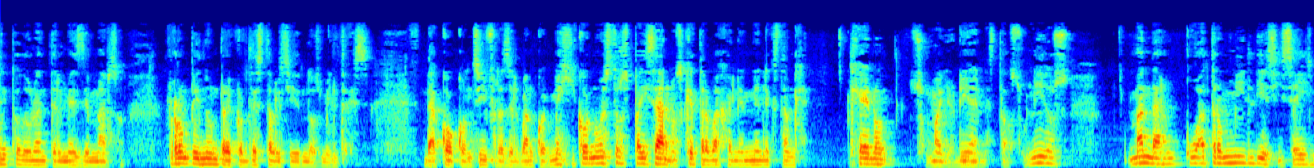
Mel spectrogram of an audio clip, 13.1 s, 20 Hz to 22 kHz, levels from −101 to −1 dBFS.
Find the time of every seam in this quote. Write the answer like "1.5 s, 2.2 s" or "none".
none

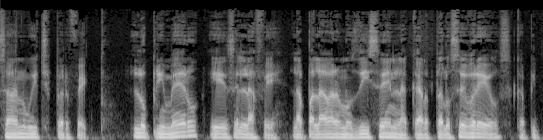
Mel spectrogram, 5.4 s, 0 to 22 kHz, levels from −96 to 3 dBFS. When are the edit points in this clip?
2.9 s

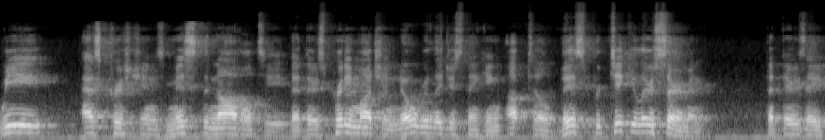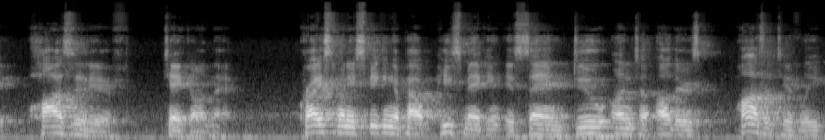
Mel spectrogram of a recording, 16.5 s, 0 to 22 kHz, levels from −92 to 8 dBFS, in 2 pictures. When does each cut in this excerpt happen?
none

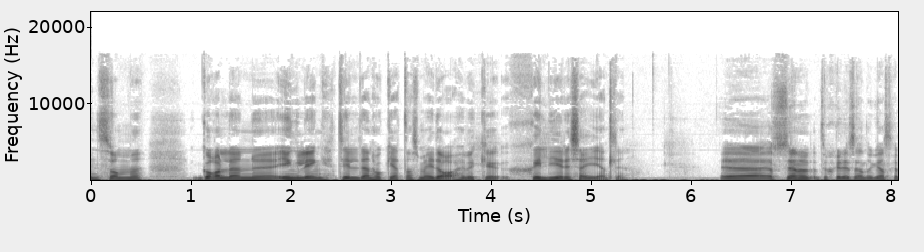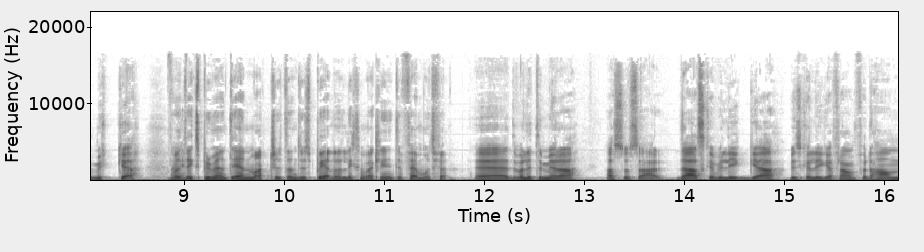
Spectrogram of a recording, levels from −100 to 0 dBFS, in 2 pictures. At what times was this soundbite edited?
8.8 s, 11.8 s

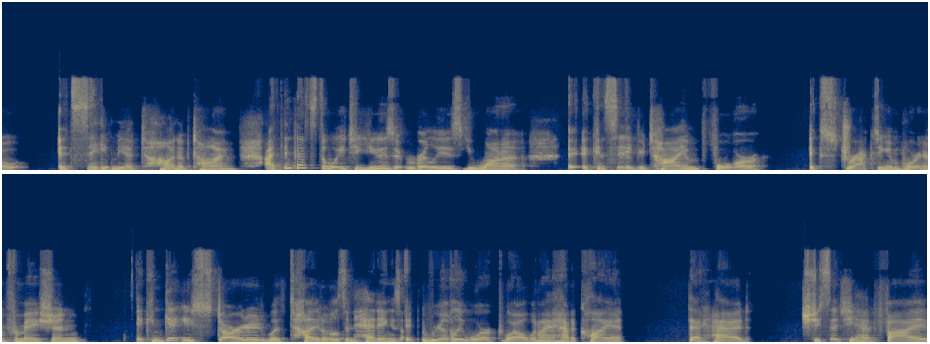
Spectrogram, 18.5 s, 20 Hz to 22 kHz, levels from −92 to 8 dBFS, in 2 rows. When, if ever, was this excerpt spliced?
13.3 s

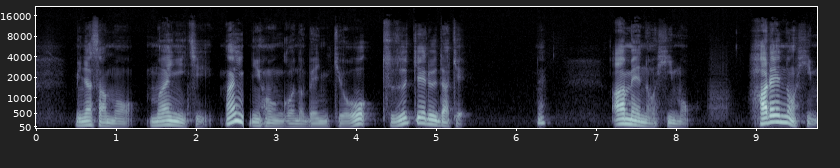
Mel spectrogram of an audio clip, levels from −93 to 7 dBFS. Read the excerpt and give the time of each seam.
2.6 s

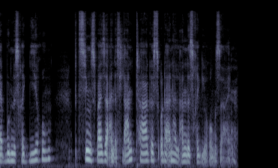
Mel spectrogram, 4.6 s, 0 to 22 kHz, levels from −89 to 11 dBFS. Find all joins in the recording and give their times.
none

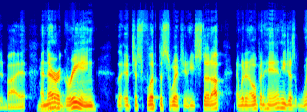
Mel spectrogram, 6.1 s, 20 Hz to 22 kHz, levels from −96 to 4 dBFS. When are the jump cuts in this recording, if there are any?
2.3 s, 3.9 s

